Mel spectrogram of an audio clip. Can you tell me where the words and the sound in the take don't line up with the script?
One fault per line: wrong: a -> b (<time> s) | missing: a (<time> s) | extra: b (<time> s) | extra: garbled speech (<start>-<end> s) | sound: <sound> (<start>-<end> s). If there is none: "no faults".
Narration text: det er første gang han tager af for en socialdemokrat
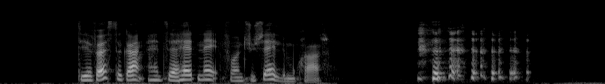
extra: hatten (1.8 s)
sound: laugh (4.2-5.3 s)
